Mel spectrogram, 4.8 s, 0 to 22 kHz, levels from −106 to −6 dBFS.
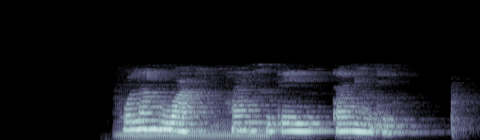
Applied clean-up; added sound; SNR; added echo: none; Bowed string instrument; 16 dB; reverberation time 0.6 s.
